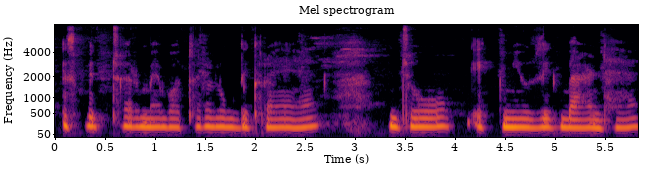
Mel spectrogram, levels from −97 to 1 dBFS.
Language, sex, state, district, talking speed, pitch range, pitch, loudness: Hindi, female, Andhra Pradesh, Guntur, 135 wpm, 180-195 Hz, 185 Hz, -36 LUFS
